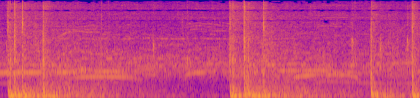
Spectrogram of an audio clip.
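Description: Aerial fireworks bursting overhead: three loud booms, one at the start, one a little past halfway and one near the end, each trailing off, with sharp crackles between them.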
